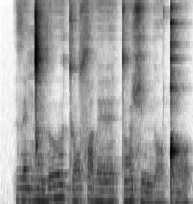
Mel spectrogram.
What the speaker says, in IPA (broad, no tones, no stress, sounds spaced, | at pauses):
ð ɛ ŋ͡ǀ ɛ̃ ð ʊː d u sˤ ʌ l ɛː t ɔ̃ ɕ ə ɲ ɔ ǃʰ ɔ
